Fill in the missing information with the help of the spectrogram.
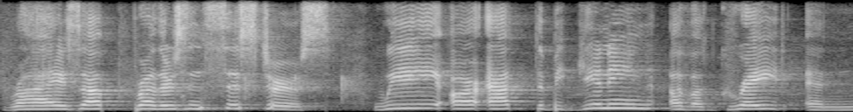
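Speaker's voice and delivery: loud rallying call to the crowd; fiery revolutionary speech. Acted. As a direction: rouse them, rise up loud.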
